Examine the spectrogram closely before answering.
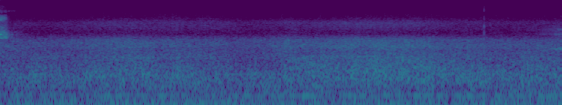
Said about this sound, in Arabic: لغاية ما نوصل على رمل البحر أبيض ناعم ملمسه مثل الحرير على جسمنا وعم نسمع صوت الموج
